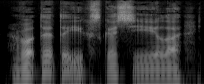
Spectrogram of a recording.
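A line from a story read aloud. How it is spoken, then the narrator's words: Quiet speech. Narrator (Russian): тихо произнес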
